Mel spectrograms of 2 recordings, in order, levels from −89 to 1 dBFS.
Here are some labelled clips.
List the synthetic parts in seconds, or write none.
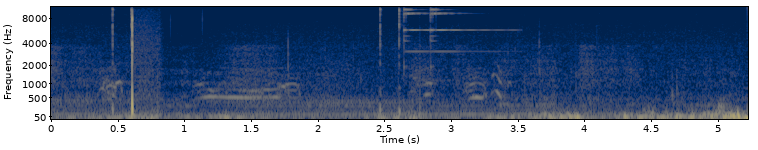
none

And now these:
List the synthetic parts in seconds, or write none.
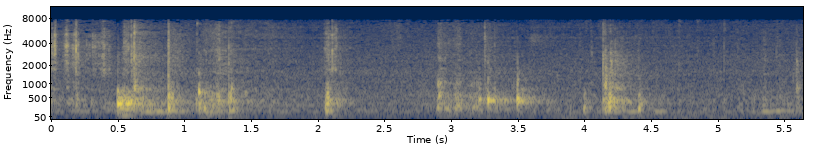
1.3-2.3 (vocoder, WaveNeXt); 3.4-5.1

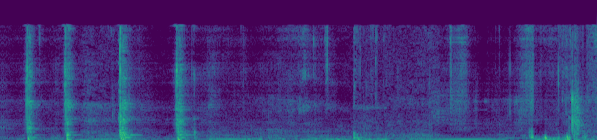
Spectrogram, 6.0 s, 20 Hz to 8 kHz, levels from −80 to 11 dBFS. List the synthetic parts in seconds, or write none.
0.0-0.8 (codec, SNAC); 1.3-3.5; 4.4-5.6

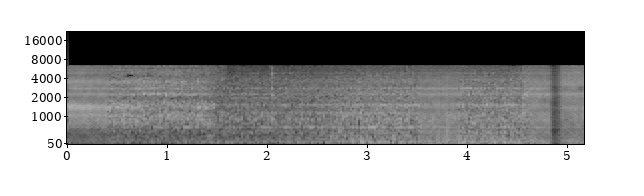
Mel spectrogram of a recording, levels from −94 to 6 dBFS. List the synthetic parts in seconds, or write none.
0.0-0.4 (vocoder, Vocos); 3.5-3.9; 4.6-5.2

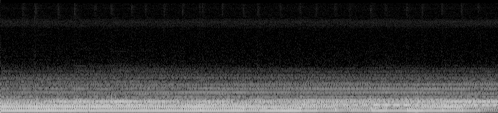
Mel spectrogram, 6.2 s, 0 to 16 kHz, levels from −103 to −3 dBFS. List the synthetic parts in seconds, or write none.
0.6-1.1 (vocoder, BigVGAN v2)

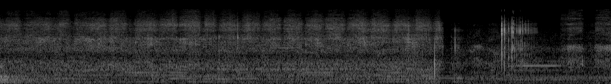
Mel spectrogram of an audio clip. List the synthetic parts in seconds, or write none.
1.3-2.7 (codec, SNAC); 3.6-4.7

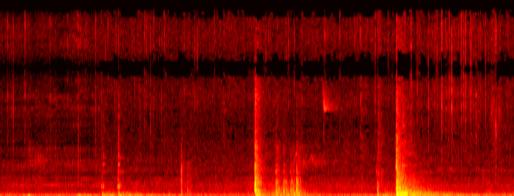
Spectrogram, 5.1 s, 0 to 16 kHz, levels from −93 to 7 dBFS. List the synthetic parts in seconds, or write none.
0.0-1.0 (codec, SNAC)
